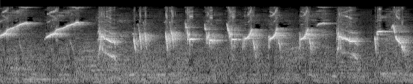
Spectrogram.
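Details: Canary singing with rising whistled sweeps followed by a run of short sharp chirps, roughly two notes per second, over a steady background hiss.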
